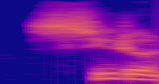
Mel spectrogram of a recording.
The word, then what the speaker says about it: pseudo: about with that so pseudo noise which i'm going to abbreviate to be pn which is a little frustrating because it doesn't actually have a p sound at the beginning but pseudo noise is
